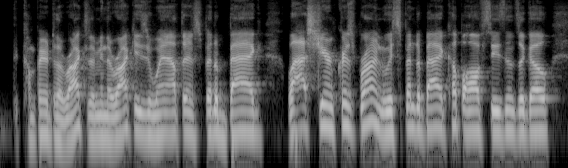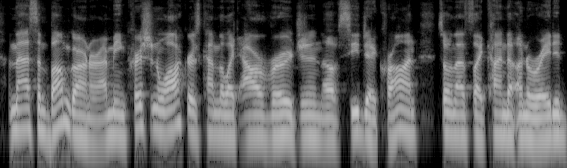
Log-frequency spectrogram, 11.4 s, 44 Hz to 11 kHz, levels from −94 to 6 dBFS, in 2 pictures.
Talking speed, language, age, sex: 275 wpm, English, 20-39, male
